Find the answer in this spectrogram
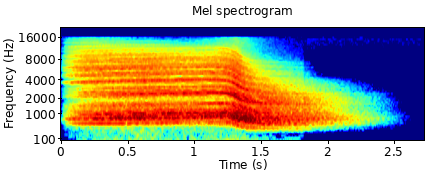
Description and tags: cymb shwish 14
cymbal hit processed with doppler plugin
cymbal, doppler, processed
